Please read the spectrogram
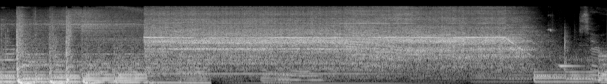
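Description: Background music with a beat. About a second and a half in, a Bondi Boost Blowout Tool hot air brush starts up over the music: a steady rush of air with a high whine. Near the end the whine falls away as the motor winds down.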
